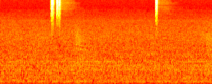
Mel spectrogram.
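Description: Short, bright game menu clicks sound twice.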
